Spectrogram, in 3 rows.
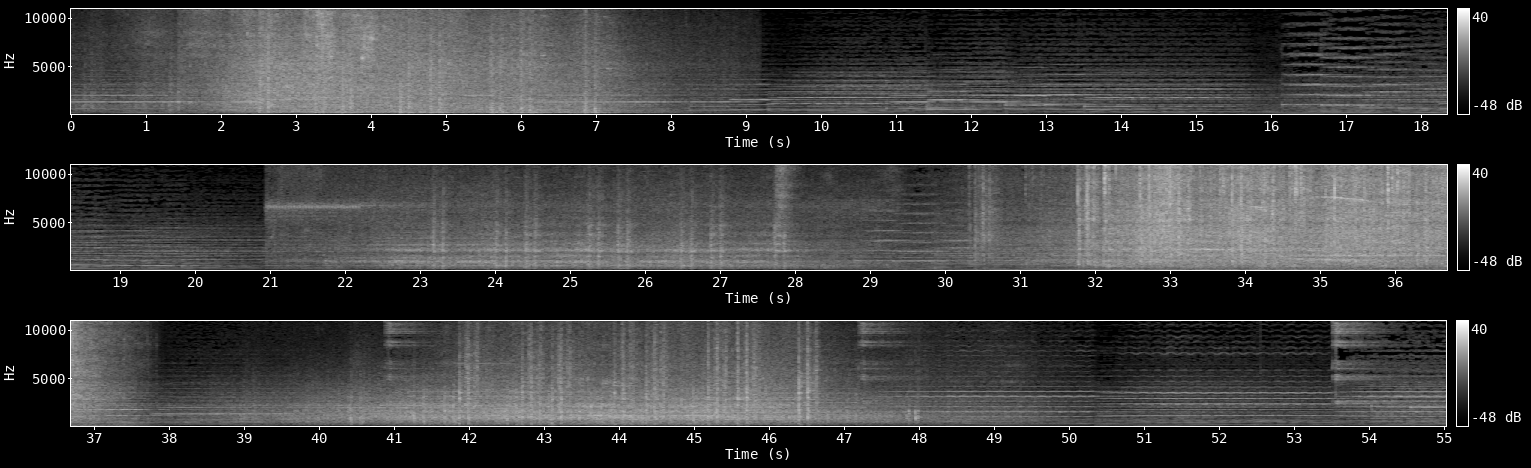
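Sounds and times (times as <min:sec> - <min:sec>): train rushing rumble: 0:00.0 - 0:08.8, 0:21.0 - 0:37.9, 0:39.0 - 0:49.3.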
